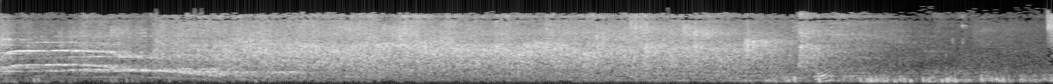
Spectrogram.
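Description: A crowd bursts into loud, sustained applause with some cheering for a speaker being introduced, a dense wash of clapping that holds steady for several seconds before thinning out and tapering off toward the end.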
